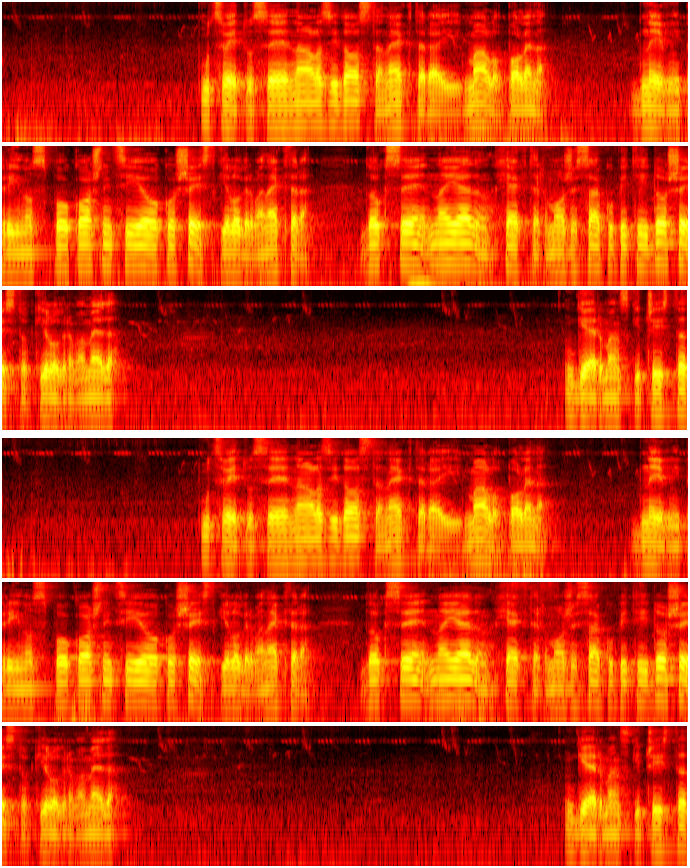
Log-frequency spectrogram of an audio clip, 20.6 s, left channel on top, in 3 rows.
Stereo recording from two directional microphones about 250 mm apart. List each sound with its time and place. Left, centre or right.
2.0 s speech: left
19.3 s speech: left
